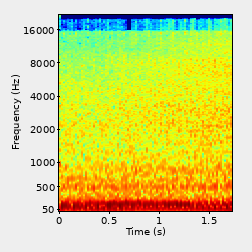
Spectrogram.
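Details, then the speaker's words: 2005 Subaru Impreza WRX STI turbo engine at about 44,956 miles, idling: even, deep, smooth low rumble with no ticking, knocking or funny noises and very little piston slap; normal idle. "Everything sounds as it should. No funny noises."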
